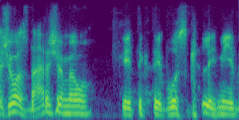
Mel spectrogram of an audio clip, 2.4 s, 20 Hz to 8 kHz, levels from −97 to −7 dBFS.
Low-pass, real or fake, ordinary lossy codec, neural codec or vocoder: 7.2 kHz; real; Opus, 24 kbps; none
